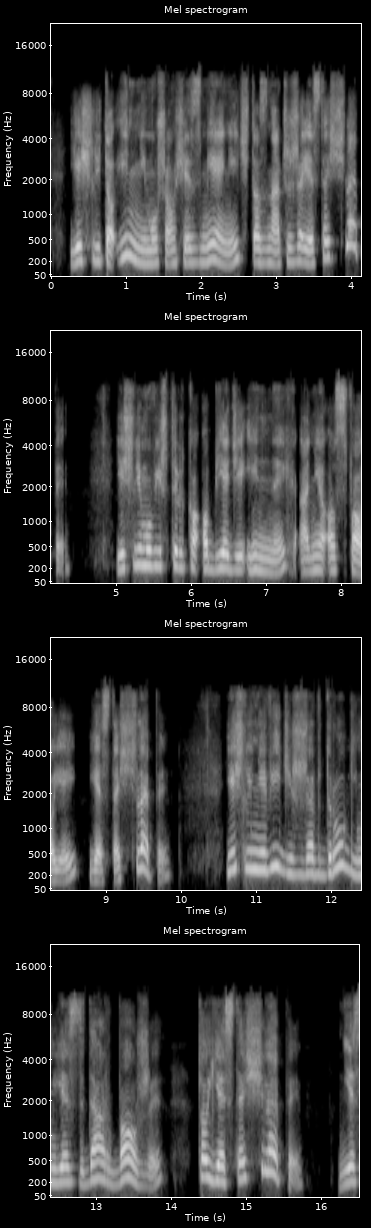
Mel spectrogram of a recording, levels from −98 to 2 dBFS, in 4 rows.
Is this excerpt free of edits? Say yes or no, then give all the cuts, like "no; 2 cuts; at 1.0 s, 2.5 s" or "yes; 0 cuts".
yes; 0 cuts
